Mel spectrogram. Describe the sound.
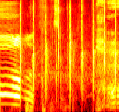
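A round of applause for a guest: scattered, sparse handclaps crackle in an uneven rhythm as voices talk and laugh over them.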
